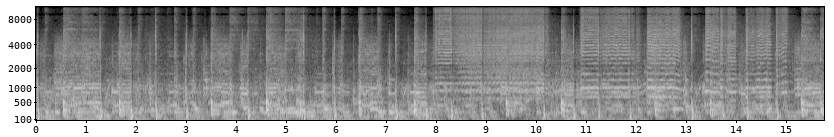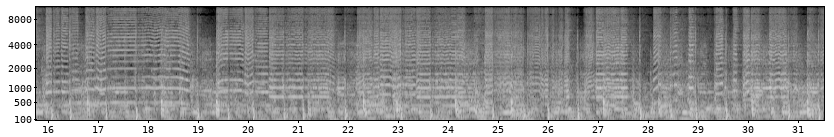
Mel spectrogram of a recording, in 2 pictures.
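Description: Live rock band, with electric guitars and a drum kit, and a trombone soloing over it from about eight seconds in, its notes bending and sliding in pitch.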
